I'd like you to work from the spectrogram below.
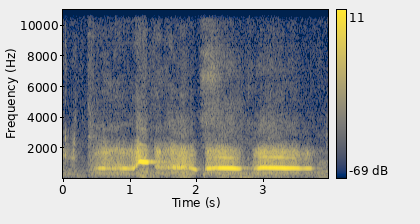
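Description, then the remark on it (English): A person imitates a mourning dove, whistling with both hands cupped around the mouth: low, breathy coos, four drawn-out notes, the first sliding upward before the others settle into steady, mournful tones. “Do you know what that one is? Morning dove.”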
